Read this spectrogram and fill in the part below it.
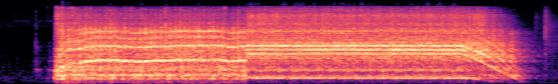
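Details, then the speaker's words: Breville Smart Grinder Pro after cleaning and repair: steady high-pitched screech over the motor whir for the whole grind, jumping pitch midway, fading as it stops; screeching persists, fault unresolved. "well I still making like that screechy noise I don't know if you could tell from from the the camera but listen to this"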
